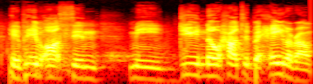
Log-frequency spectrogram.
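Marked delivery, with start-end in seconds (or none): none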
